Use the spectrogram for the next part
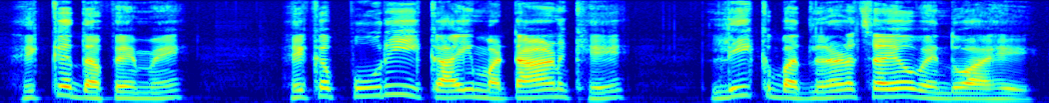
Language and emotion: Sindhi, neutral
